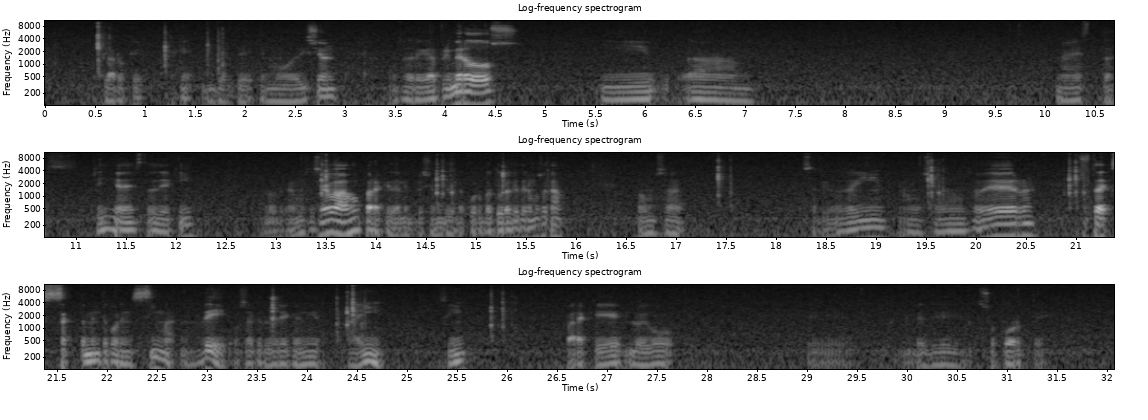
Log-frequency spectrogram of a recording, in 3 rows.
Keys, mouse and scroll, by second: 0.4 Tab, 1.5 ctrl+r, 3.7 click, 4.2 click, 9.5 click, 11.9-13.3 drag, 13.7 alt+Tab, 14.8 alt+Tab, 15.2 shift+middle click, 17.3 Tab, 18.3-19.7 drag, 19.7 alt+Tab, 21.1 alt+Tab, 22.6 click, 23.6 shift+middle click, 24.5 alt+shift+Tab, 26.1 alt+Tab, 27.7-29.6 drag, 29.7 middle click, 31.0-32.0 drag.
